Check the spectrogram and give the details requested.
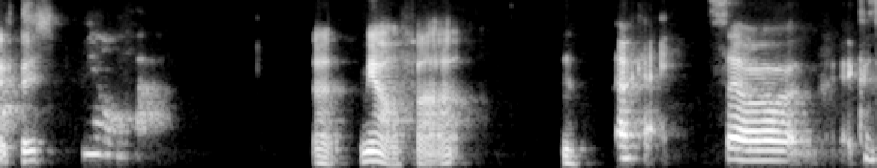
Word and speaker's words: Miao Fa: This is really cute, Miao Fa, but which is not pronounced like that.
